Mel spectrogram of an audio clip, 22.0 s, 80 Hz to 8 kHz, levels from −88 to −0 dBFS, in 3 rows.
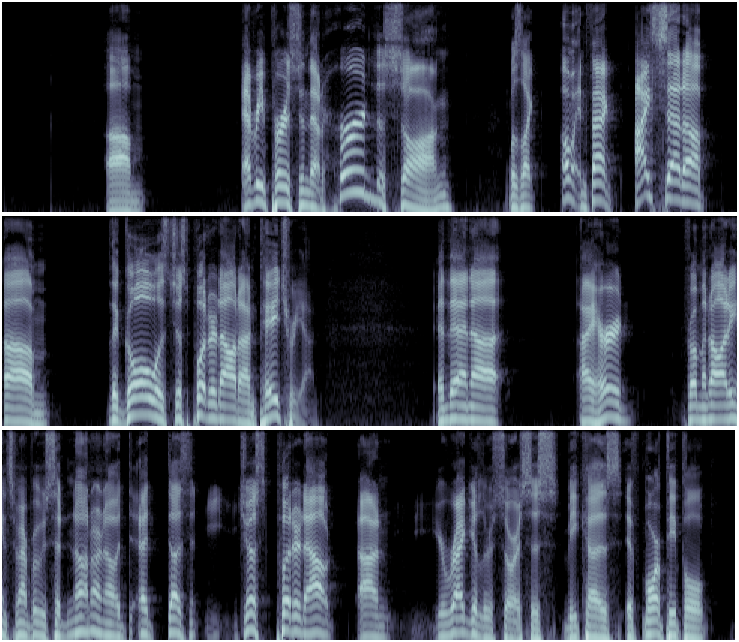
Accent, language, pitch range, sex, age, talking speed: American, English, 105-160 Hz, male, 50-69, 145 wpm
